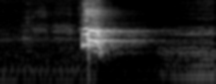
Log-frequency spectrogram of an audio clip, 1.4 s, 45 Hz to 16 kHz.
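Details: An 11-month-old Bernese Mountain Dog talking to its family: one sudden, loud, rough bark lasting about a quarter second, fading quickly into near quiet.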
